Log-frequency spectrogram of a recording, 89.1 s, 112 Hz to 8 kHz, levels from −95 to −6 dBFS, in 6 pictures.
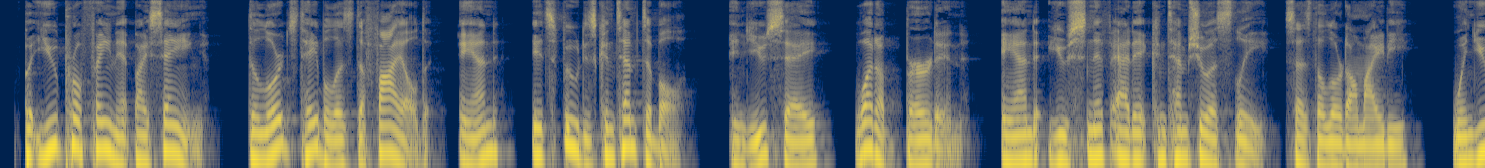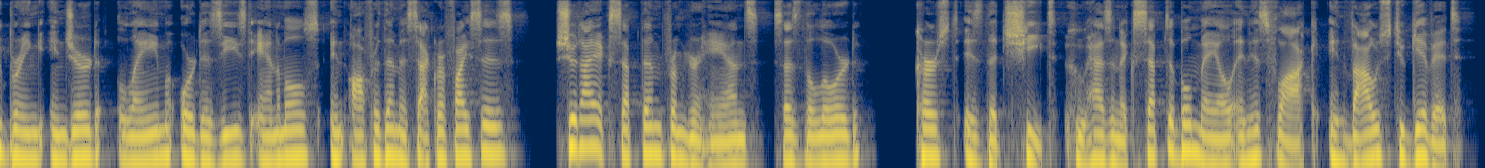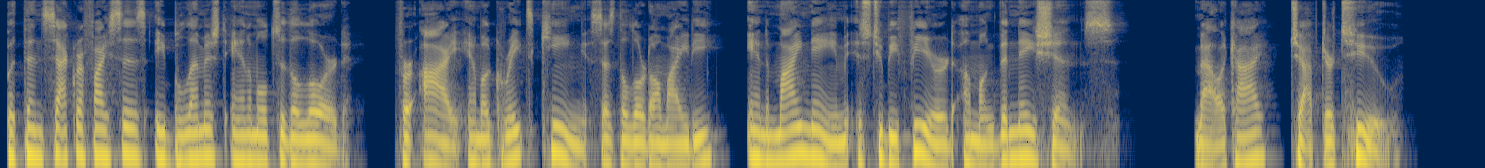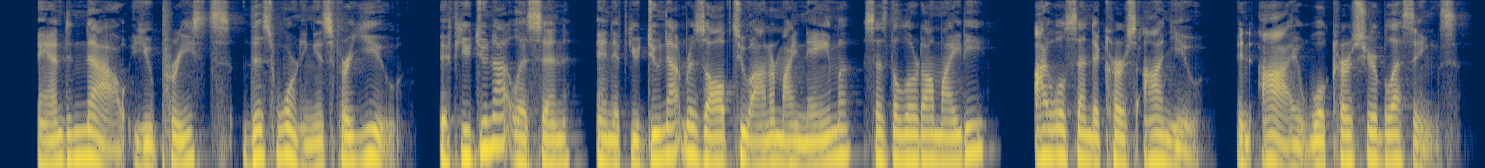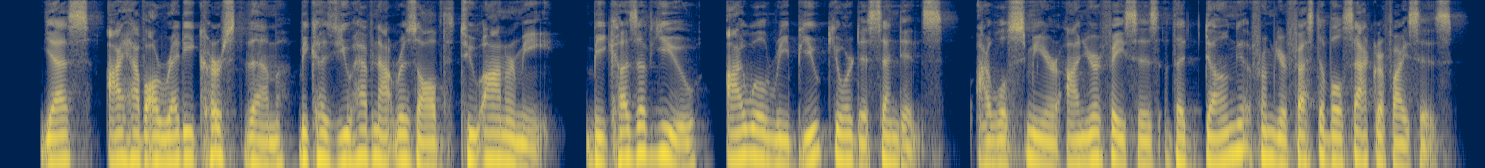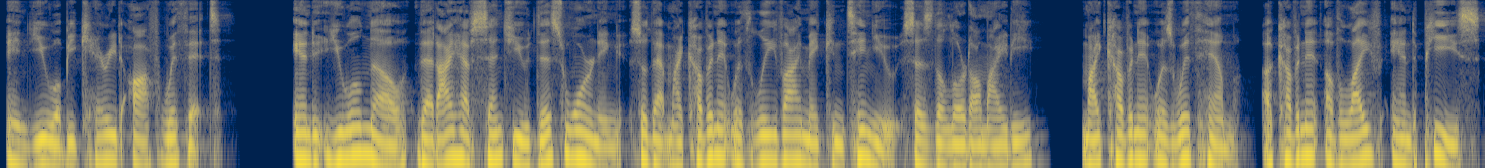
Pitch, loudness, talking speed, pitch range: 130 Hz, -21 LUFS, 150 wpm, 115-145 Hz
